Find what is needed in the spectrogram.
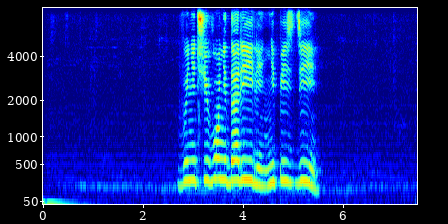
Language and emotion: Russian, angry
